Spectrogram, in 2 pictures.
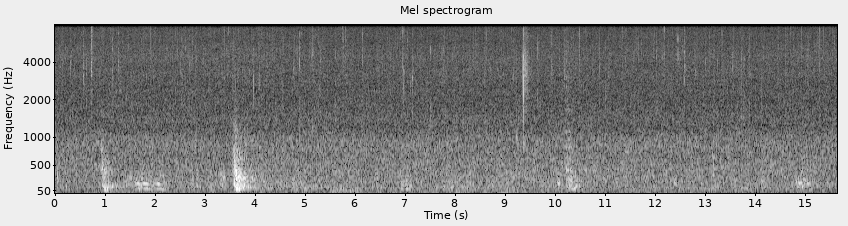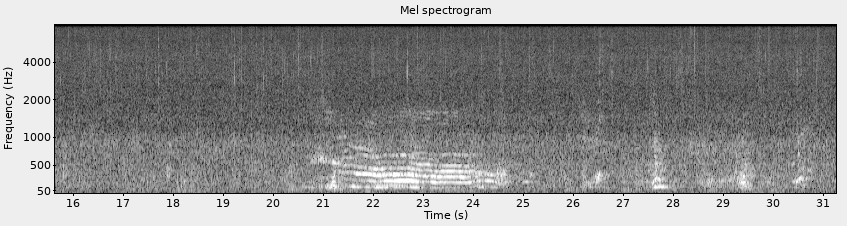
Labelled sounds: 21.0	21.8	humpback whale, 0.78 to 1.7 kHz

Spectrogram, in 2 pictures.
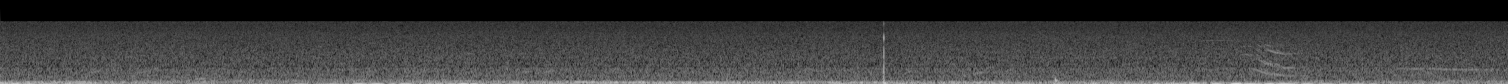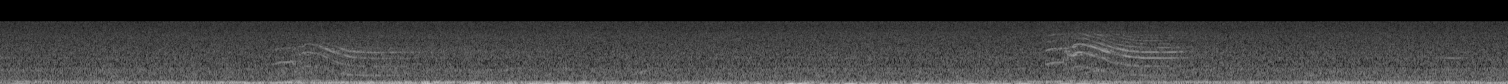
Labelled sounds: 12.0	13.0	killer whale, Bigg's (transient), 1.5 to 3.1 kHz
13.5	13.8	killer whale, Bigg's (transient), 0.83 to 1.2 kHz
17.8	18.9	killer whale, Bigg's (transient), 0.93 to 2.6 kHz
25.5	26.9	killer whale, Bigg's (transient), 0.83 to 3.2 kHz

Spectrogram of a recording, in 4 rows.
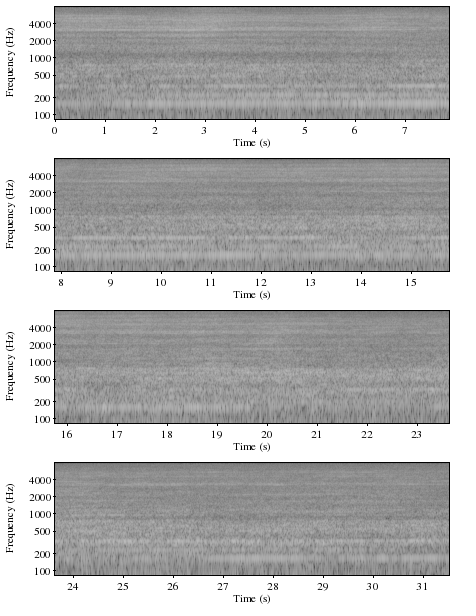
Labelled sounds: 5.1	5.3	vessel noise, 4.1 to 4.3 kHz
7.5	7.8	vessel noise, 4.6 to 4.9 kHz

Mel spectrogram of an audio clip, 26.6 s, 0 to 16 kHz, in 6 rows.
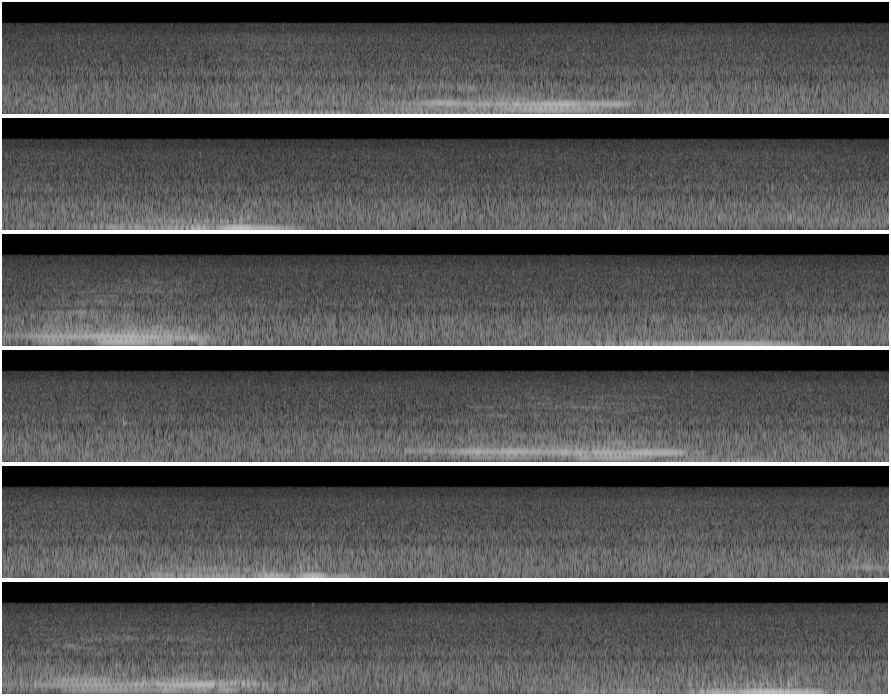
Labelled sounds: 9.1	9.4	humpback whale, 1.1 to 1.2 kHz
16.1	16.3	humpback whale, 2.2 to 2.4 kHz
22.6	22.9	humpback whale, 2.3 to 2.4 kHz

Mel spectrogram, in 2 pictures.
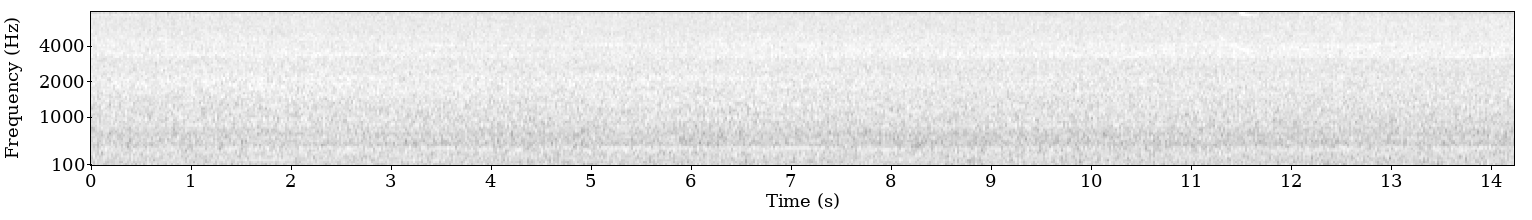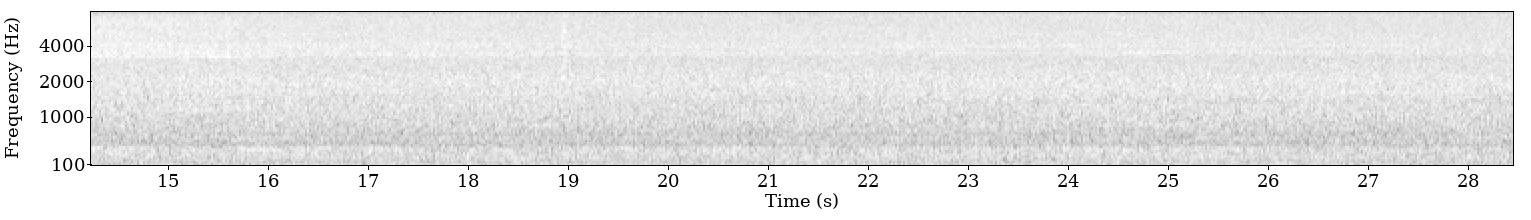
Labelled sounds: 10.8	11.2	killer whale, southern resident, 7.8 to 8.0 kHz

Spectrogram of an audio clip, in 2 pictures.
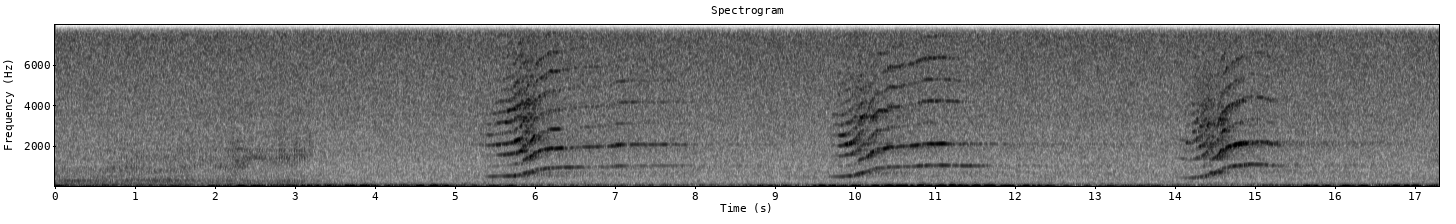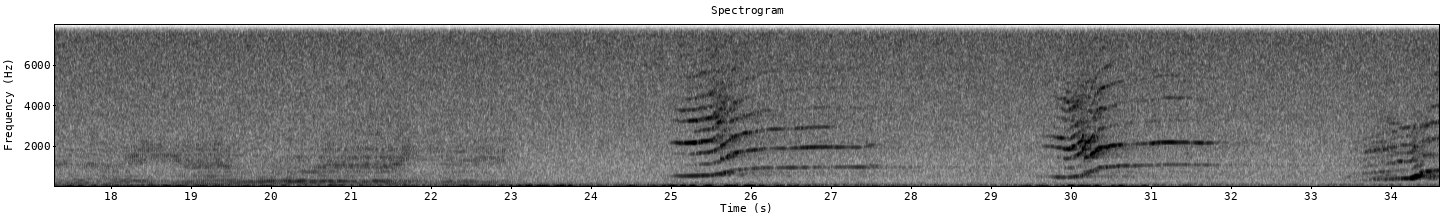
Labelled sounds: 2.4	2.7	humpback whale, 1.3 to 1.6 kHz
5.2	7.4	humpback whale, 0.80 to 6.7 kHz
9.7	11.2	humpback whale, 0.80 to 6.5 kHz
14.0	15.3	humpback whale, 0.80 to 4.6 kHz
17.2	17.5	humpback whale, 0.96 to 1.3 kHz
18.2	18.9	humpback whale, 1.2 to 1.6 kHz
25.0	27.4	humpback whale, 0.80 to 5.8 kHz
29.6	31.8	humpback whale, 0.80 to 5.2 kHz
33.7	34.6	humpback whale, 0.80 to 3.3 kHz

